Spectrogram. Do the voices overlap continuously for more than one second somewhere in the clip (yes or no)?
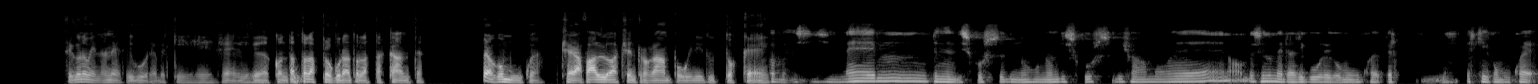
no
